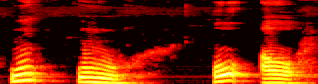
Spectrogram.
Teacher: होठ ये क्या हो जाता है गोल हो जाता है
